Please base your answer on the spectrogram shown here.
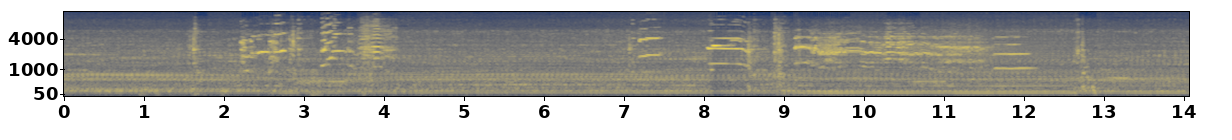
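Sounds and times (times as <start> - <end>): diesel engine running: 0.0 - 14.0
high metallic squeaks: 2.2 - 4.2, 7.1 - 12.3.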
